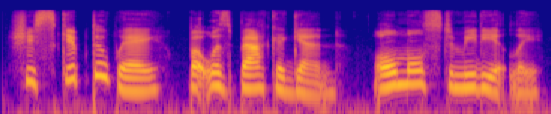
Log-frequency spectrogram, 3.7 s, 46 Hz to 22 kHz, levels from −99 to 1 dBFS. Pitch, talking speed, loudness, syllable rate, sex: 195 Hz, 145 wpm, -21 LUFS, 5.3 syllables/s, female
